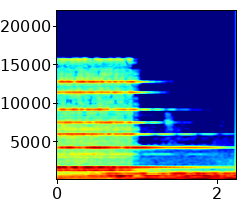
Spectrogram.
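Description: An old rotary telephone ringing, its ring cutting off about a second in, over a low, steady ambient music drone.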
